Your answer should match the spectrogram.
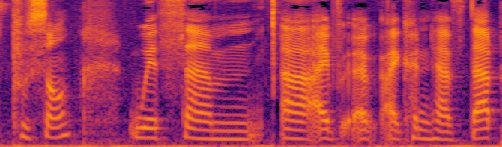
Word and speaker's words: poussin: Okay, I'm going to pronounce this wrong because I keep wanting to say it like the French word for fish, but I think it's pronounced poussin.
